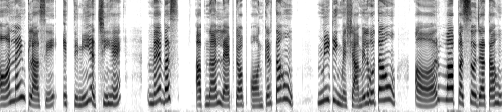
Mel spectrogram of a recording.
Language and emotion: Urdu, happy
